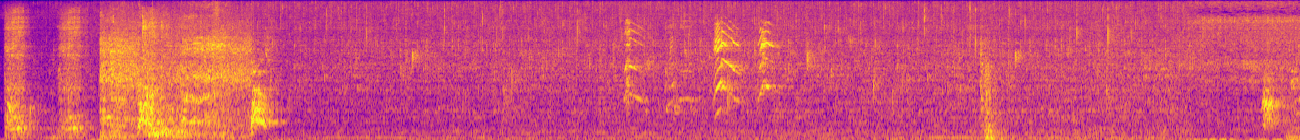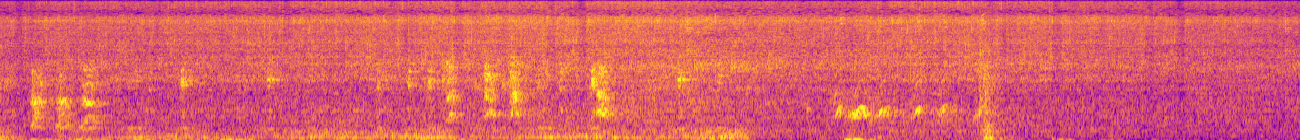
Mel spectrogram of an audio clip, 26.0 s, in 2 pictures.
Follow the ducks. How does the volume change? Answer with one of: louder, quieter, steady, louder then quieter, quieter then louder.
louder.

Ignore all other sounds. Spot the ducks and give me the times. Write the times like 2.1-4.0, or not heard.
12.8-20.5.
